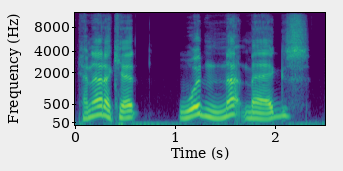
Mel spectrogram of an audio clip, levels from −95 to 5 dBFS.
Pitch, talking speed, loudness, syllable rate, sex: 165 Hz, 70 wpm, -19 LUFS, 4.3 syllables/s, male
